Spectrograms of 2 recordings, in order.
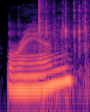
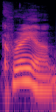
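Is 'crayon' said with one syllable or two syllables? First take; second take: one syllable; two syllables. First: The word is said with one syllable. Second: The word is said with two syllables. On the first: The speaker has always said it this way. "one syllable" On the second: Someone else says it this way. "like two syllables"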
